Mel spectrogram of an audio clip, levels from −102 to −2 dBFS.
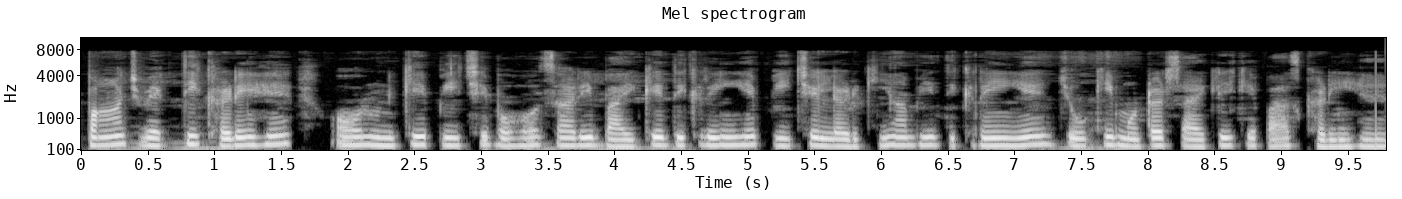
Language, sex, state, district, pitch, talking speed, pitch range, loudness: Hindi, female, Bihar, West Champaran, 180 Hz, 165 wpm, 170-185 Hz, -19 LUFS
